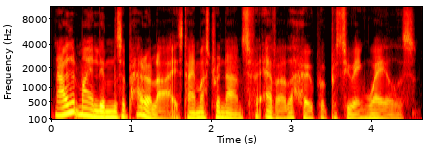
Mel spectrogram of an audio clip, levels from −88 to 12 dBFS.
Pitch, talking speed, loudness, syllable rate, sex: 115 Hz, 205 wpm, -18 LUFS, 5.6 syllables/s, male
